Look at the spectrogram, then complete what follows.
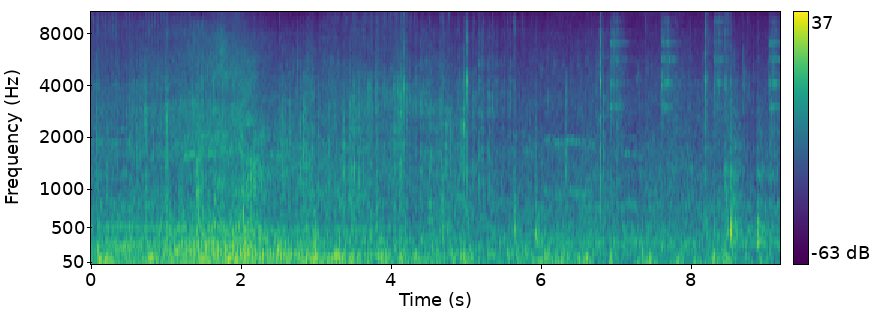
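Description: Riding a bicycle: wind buffeting the microphone over tyre and road noise, with scattered clicks and a few short, high-pitched squeaks near the end.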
